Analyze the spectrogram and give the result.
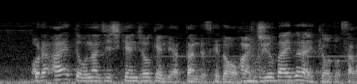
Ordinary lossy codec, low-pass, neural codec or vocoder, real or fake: none; none; none; real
